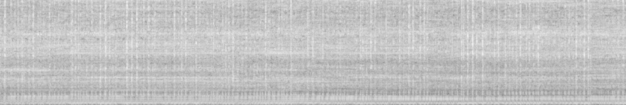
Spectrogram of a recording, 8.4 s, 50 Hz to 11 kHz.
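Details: New-model Kratingdaeng 5800 chainsaw, 11.5-inch bar, started with choke pulled then pushed in: settles into a steady, even buzz with no stumbling or surging; normal clean running.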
